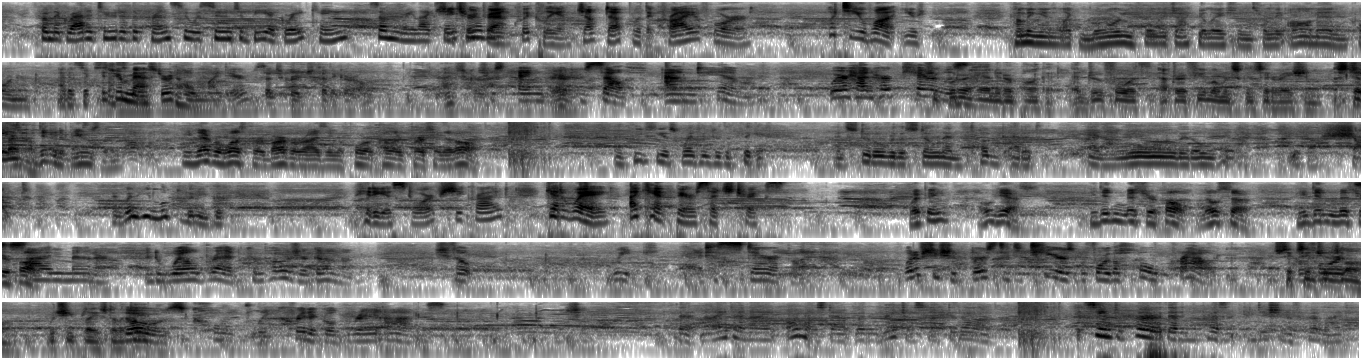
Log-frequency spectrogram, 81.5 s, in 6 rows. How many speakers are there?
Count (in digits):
9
